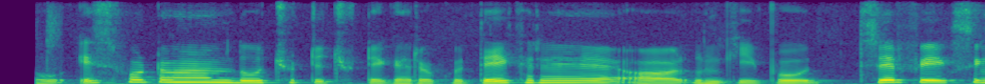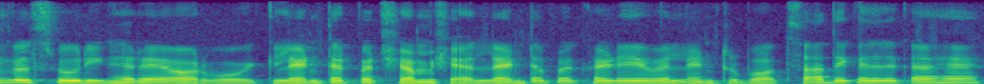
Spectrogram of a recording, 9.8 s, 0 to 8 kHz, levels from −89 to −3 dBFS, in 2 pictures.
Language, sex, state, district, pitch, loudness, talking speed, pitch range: Hindi, male, Himachal Pradesh, Shimla, 175 Hz, -16 LUFS, 230 wpm, 125-190 Hz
